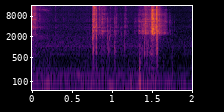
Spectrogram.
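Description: A few short sharp clicks and a brief metallic rattle, the loudest about one and a half seconds in, typical of hand-held equipment being handled.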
